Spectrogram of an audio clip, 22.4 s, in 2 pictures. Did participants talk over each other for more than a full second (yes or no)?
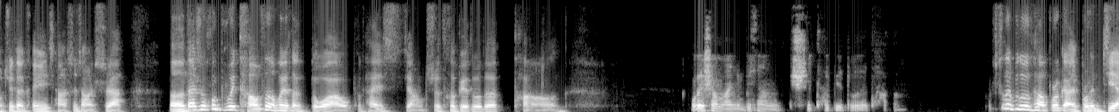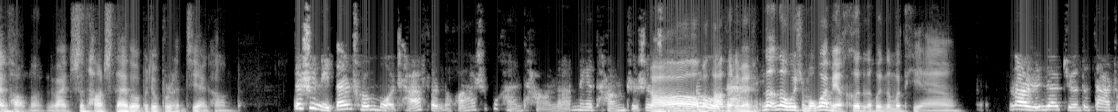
yes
